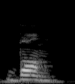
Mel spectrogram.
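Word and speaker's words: bomb: अच्छा, find out the words having the given silent letter. B, बॉम्ब।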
